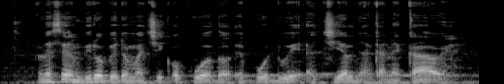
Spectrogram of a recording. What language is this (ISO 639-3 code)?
luo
